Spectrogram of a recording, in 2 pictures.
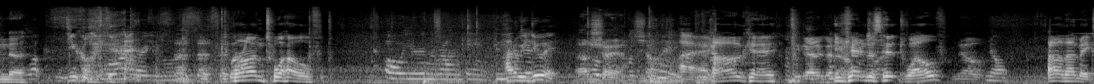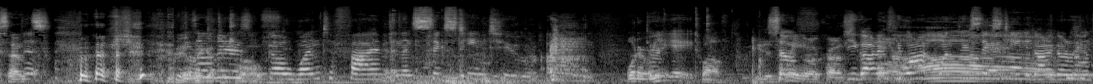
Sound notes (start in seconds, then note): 11.6 laughs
